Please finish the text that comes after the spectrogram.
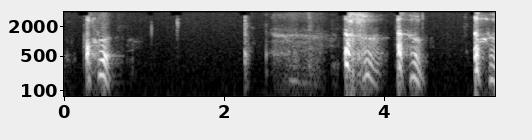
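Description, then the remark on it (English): Several harsh coughs spaced irregularly, with a raspy throat-clearing stretch between them, fairly loud and with no talking, from people coughing during a deliverance prayer. “And the rest of you that have got it, you need to be coughing too.”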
